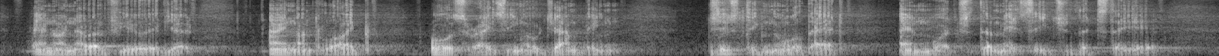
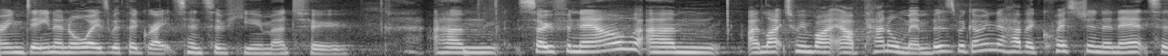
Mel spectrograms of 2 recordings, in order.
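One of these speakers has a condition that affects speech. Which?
The first: laryngectomy for throat cancer; laryngectomy, voice box removed, earlier debulking surgery; laryngectomy last year, then radiotherapy and chemotherapy; raspy voice before, swallowing difficulty, acidic food harsh.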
